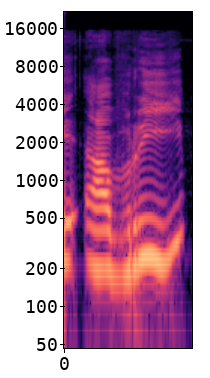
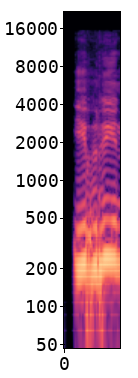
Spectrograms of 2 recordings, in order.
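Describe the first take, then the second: First: एवरी opening on a short E; correct pronunciation. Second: इवरी opening on an I; wrong pronunciation. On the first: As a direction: say एवरी as "ev-ree" with a drawn final ee. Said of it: "तो इसे पढ़ेंगे एवरी". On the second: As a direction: say every as "iv-ree", इवरी. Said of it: "इवरी नहीं". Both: Shown as a demonstration.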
